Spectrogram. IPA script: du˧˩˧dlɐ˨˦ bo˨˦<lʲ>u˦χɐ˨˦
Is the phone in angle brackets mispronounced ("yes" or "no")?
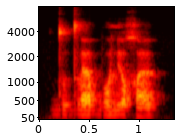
no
